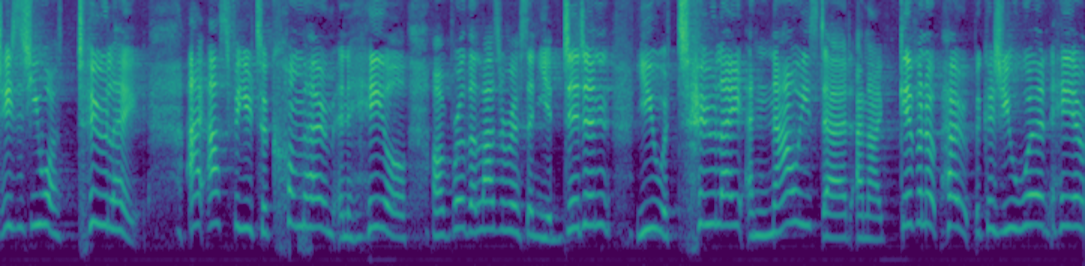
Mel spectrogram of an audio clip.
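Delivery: acted, tearful, exasperated, frustrated crying. Retelling Mary speaking to Jesus: imitating frustrated crying. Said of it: "when Mary was crying in frustration to God".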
